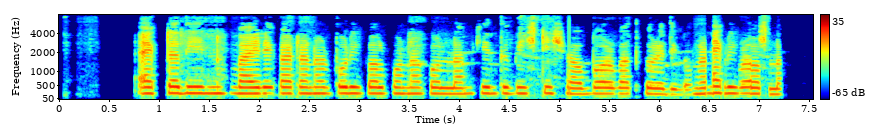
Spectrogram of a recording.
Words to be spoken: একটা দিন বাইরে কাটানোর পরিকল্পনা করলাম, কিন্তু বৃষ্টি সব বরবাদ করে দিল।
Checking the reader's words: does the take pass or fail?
fail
